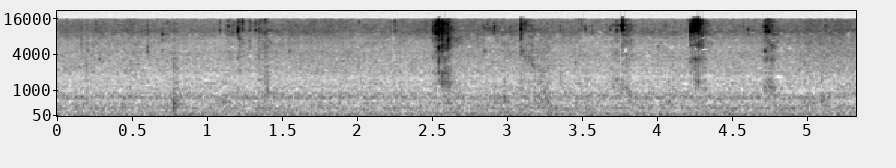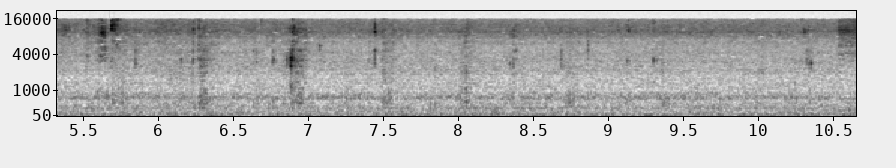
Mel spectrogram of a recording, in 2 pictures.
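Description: A person chewing crisp raw cabbage dressed with salt and sesame: quiet scattered crunches, with three louder ones spread through.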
